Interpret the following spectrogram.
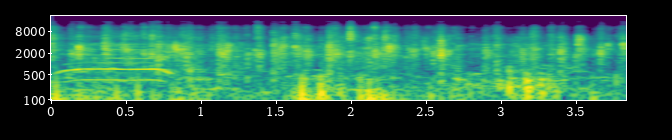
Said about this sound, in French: Et pour nous en parler, on applaudit, s'il vous plaît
